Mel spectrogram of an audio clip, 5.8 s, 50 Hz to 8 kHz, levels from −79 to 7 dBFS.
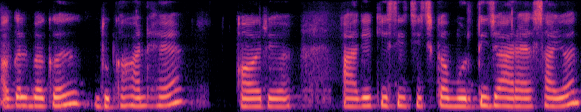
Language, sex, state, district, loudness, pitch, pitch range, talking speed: Hindi, female, Jharkhand, Garhwa, -17 LUFS, 220 Hz, 210-230 Hz, 145 wpm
